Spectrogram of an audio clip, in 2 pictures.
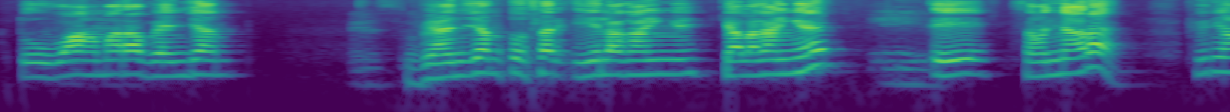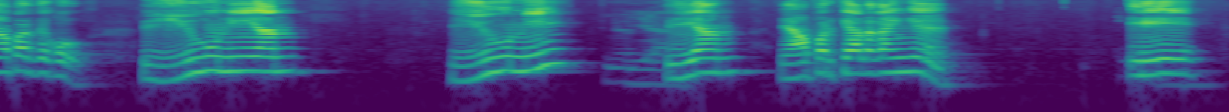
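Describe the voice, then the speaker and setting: Woman grammar teacher, slightly high voice, quizzing the class with questions she answers herself. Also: clear, resonant tone. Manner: drags out example words slowly.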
